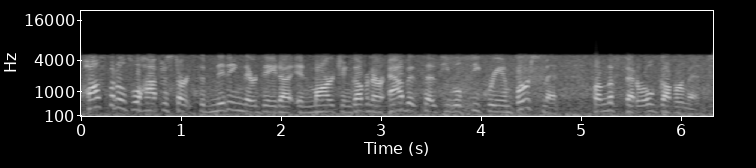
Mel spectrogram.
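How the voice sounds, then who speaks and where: A woman's voice: medium pitch, fast. A woman correspondent giving a scripted news report over shortwave radio. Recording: muffled shortwave radio with clear noise.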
